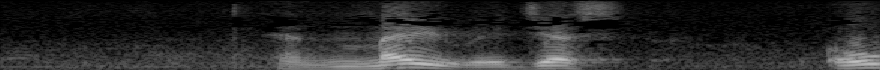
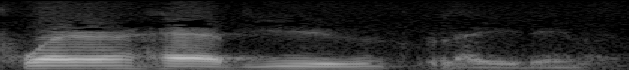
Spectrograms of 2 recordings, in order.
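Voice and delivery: slow, low, drawn-out question; heartfelt retelling of a troubled question; deep feeling; 3 semitones lower, slower than usual. Retold or imitated. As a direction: ask it slowly, weighed down with feeling. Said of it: "his feeling and his spirit when he said these words".

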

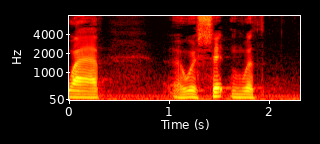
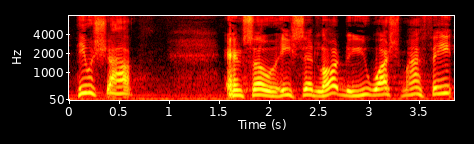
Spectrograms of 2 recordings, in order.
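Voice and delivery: shocked; 7 semitones higher than usual. Acted. Peter's shock retold.

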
